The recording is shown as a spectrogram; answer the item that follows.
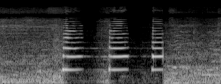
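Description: Three short blasts of a horn, a steady pitched tone, the last one shortest, over arena crowd noise.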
